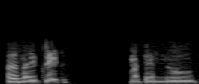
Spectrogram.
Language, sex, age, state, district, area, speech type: Kannada, male, 18-30, Karnataka, Udupi, rural, conversation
